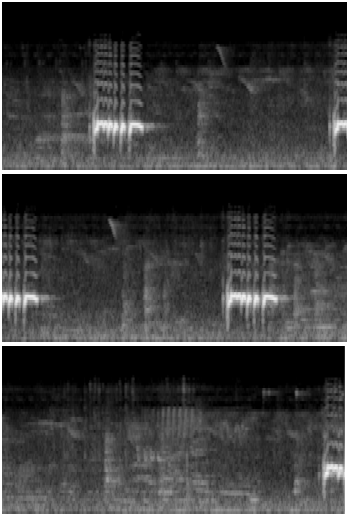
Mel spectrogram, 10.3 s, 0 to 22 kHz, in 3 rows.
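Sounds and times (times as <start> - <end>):
zebra dove cooing: 0.0 - 1.6, 3.3 - 4.0, 5.6 - 6.6, 10.1 - 10.3.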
